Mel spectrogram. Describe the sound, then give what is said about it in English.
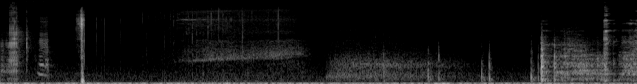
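Sharp glass clinks ring out at the start and again near the end, with a steady splashing pour of scotch into a glass in between, moderately loud, with no talking. “Maybe an extra glass for some of that scotch.”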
